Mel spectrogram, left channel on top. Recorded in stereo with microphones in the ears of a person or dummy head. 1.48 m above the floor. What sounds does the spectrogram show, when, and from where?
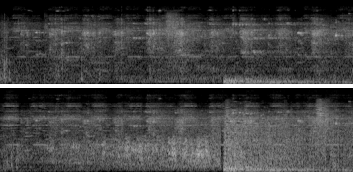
0.2 s a squeak: 15° left (ahead or behind), 4 m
